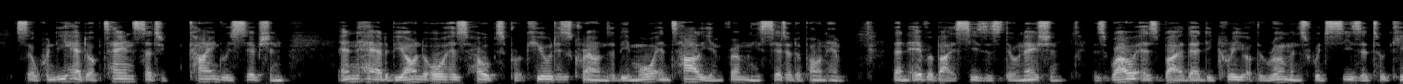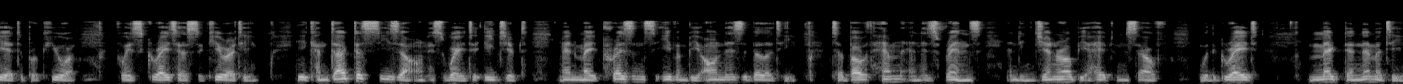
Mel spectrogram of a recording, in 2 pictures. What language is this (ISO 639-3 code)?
eng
